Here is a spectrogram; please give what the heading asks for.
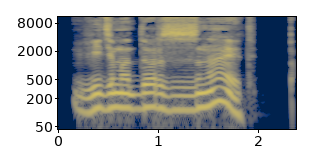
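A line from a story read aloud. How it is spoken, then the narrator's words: Muttering. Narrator (Russian): пробормотал Селдон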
